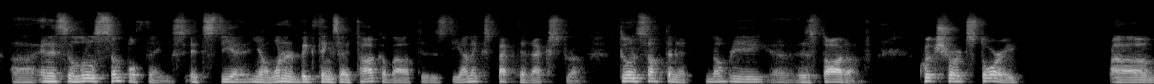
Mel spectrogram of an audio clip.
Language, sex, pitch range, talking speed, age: English, male, 105-130 Hz, 185 wpm, 50-69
